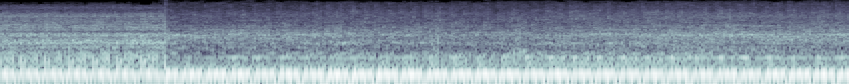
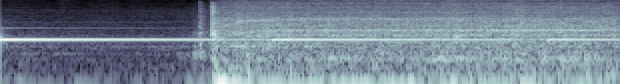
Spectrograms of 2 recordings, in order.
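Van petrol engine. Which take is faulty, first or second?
second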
